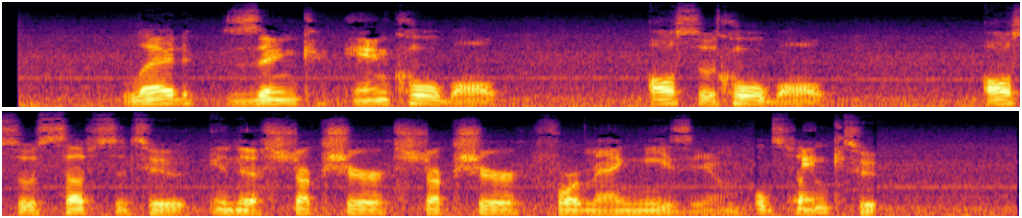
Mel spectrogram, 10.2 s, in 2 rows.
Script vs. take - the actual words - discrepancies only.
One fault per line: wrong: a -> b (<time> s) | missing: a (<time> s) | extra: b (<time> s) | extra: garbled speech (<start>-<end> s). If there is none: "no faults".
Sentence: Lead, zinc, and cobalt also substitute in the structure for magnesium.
extra: cobalt also (3.6 s)
extra: structure (7.0 s)
extra: garbled speech (8.8-9.5 s)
